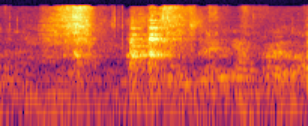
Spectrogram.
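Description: Chopsticks clinking against a ceramic plate: two sharp, ringing clinks about half a second apart near the middle, the second the louder, over background voices.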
